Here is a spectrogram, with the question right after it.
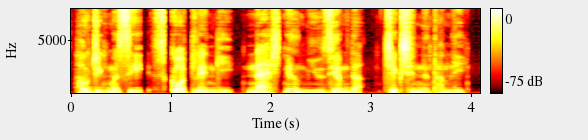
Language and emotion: Manipuri, neutral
